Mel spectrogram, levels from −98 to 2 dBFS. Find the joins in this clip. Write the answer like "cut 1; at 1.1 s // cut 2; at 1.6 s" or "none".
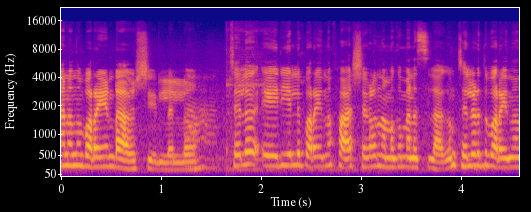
cut 1; at 1.7 s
